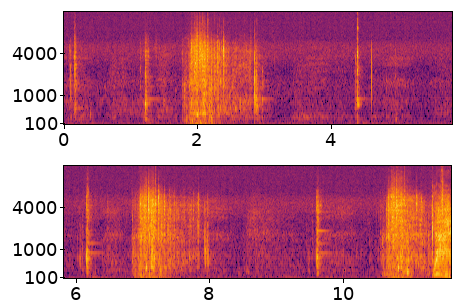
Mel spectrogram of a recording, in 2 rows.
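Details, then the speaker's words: 1971 20 hp Johnson outboard: repeated rasping pull-cord yanks after three or four priming pulls with the choke closed, then opened, with plenty of fuel; only faint sharp pops, never catches; hard starting. "You know, three, four pulls to prime it up, choke it up. You hear it trying to pop."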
